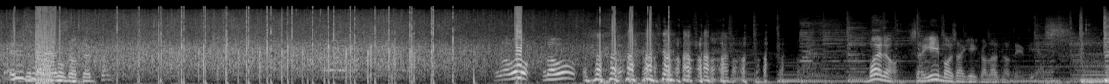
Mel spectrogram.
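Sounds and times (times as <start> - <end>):
lively applause: 0.0 - 6.7
speech: 0.1 - 1.4, 5.0 - 7.6, 8.7 - 11.0
laughter: 5.7 - 8.2.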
